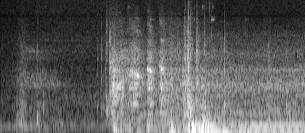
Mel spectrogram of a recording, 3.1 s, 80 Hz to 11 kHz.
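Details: 1991 Honda Civic DX hatchback, dead for maybe a couple of months, after new zero-gauge battery cable, new plugs and big battery: starter catches and engine fires straight into a steady, even idle; starts and runs normally.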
